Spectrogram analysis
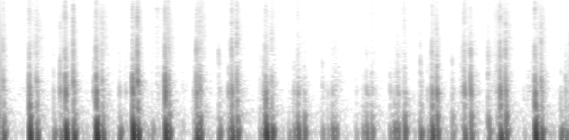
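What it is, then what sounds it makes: Leather fedora hat tapped with fingertips. Fingertips tap the smooth leather crown of a hollow, empty black leather fedora held in one hand. The quick, unevenly paced taps come out as soft, dull, low thumps that stop almost at once, with no bright edge.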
